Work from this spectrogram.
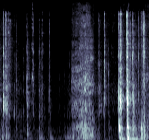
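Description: Scissors snip and trim fabric pieces in a few quick close-up cuts, crisp short blade clicks and rustling bursts separated by brief silences.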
